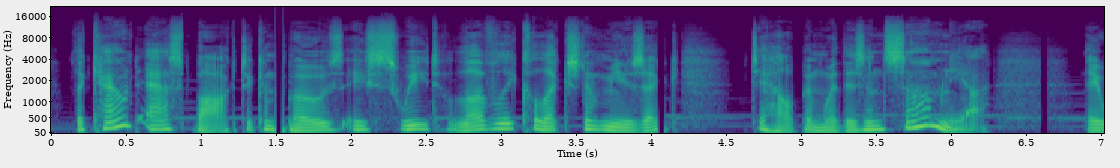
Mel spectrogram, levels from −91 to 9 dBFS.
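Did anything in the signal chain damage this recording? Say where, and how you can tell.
Yes. A gap between chunks, likely from codec padding or a player that starts each 2.5 s block of speech late, leaving regular 50 ms silences at 1.50, 4.05 and 6.60 s.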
